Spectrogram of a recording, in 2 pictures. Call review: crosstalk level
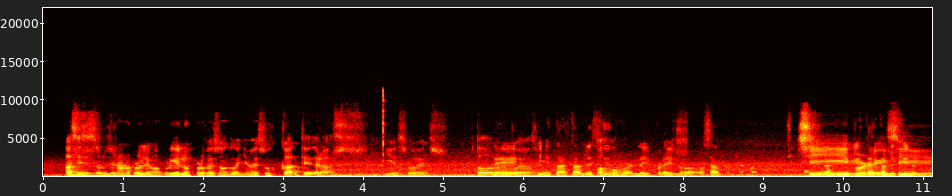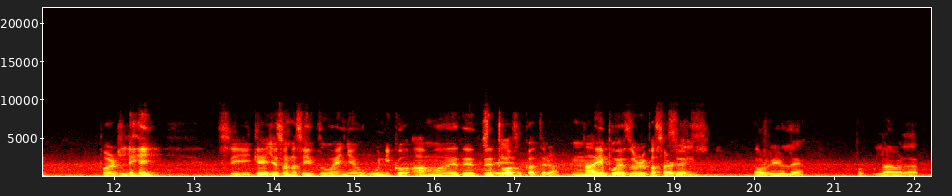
present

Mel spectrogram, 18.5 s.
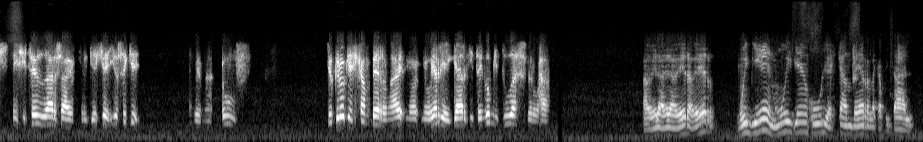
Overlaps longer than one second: none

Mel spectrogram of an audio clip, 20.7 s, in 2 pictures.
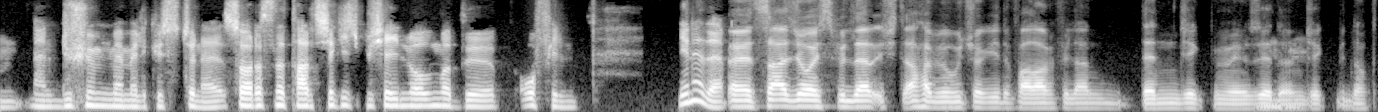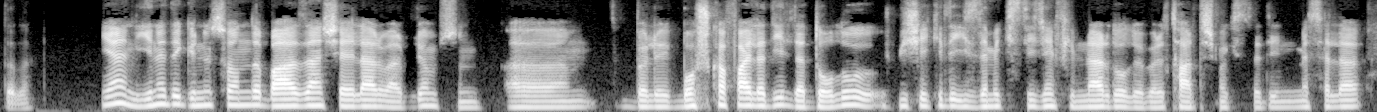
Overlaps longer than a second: none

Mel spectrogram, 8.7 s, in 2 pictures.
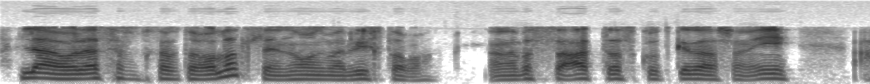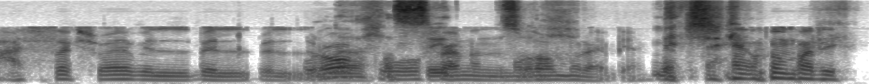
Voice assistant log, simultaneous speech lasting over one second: present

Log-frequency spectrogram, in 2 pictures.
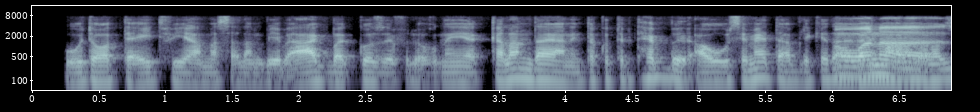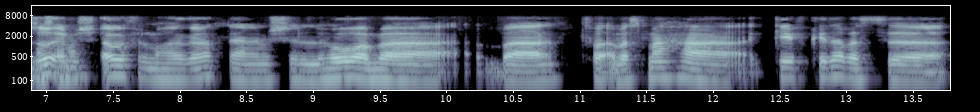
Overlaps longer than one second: present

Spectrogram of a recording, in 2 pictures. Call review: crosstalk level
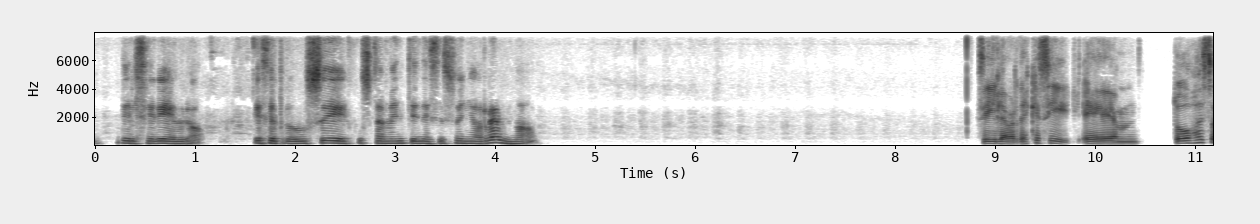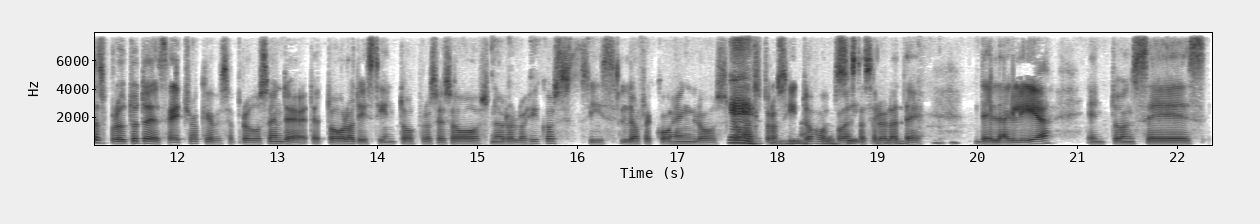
present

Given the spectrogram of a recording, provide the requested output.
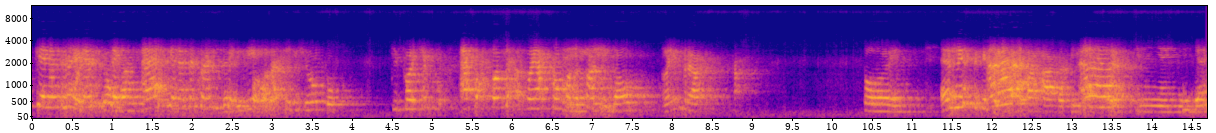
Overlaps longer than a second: present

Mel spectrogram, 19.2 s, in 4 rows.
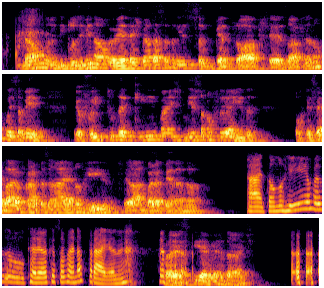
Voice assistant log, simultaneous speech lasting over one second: none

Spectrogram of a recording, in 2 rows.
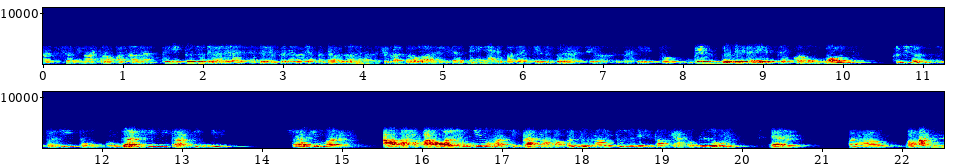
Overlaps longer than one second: none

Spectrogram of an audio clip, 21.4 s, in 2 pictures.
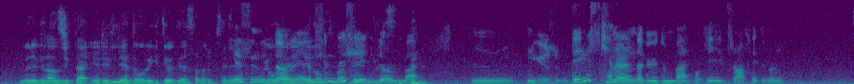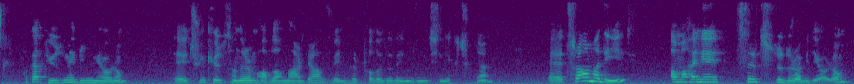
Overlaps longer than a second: present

